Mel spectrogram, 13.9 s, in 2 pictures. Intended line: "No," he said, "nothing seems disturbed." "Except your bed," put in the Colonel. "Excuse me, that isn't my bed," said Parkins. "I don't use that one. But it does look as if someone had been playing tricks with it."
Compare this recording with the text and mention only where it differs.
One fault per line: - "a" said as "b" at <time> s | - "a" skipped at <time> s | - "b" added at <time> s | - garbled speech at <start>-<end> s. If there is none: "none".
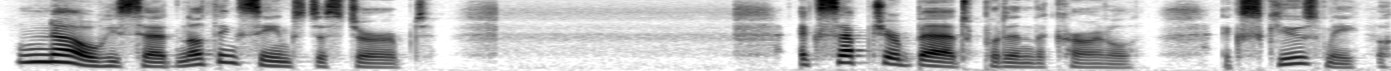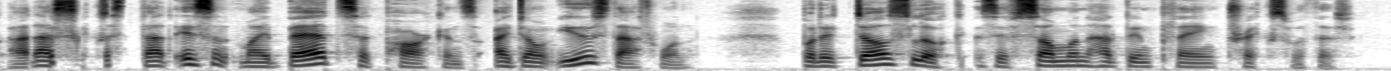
- garbled speech at 6.9-7.6 s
